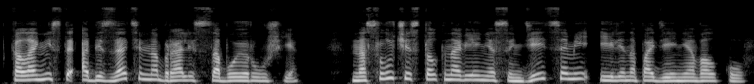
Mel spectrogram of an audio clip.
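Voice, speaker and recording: A woman narrating a story in a steady storytelling manner. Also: lowish voice, no echo, studio quality. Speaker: audiobook narrator. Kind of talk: scripted narration.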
